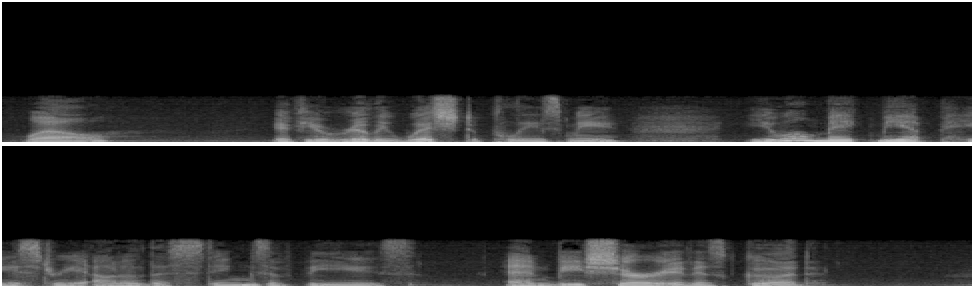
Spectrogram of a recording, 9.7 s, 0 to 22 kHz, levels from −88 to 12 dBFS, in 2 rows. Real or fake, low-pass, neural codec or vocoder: fake; 7.2 kHz; vocoder, 24 kHz, 100 mel bands, Vocos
